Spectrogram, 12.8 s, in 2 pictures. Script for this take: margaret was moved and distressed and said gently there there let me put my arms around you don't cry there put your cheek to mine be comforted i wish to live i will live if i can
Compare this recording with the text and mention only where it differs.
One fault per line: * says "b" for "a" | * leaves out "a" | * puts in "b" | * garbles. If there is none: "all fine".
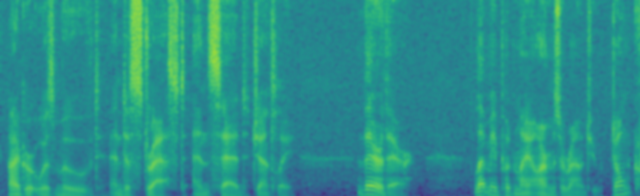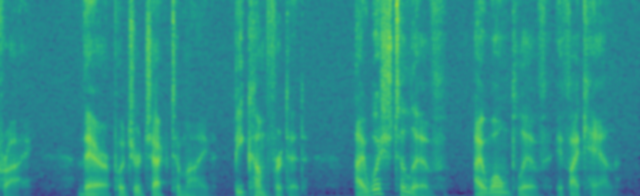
* says "check" for "cheek"
* says "won't" for "will"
